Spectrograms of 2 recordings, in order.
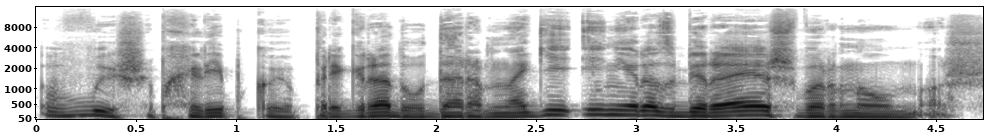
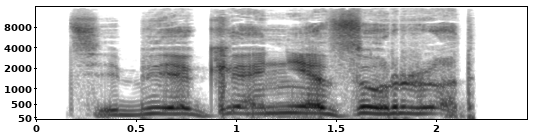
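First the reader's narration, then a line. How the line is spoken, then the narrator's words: Big man hissing. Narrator (Russian): прошипел здоровяк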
